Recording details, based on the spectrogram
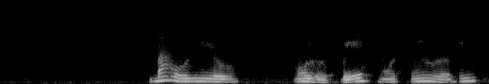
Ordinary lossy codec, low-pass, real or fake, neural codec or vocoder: AAC, 48 kbps; 5.4 kHz; fake; codec, 24 kHz, 1.5 kbps, HILCodec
